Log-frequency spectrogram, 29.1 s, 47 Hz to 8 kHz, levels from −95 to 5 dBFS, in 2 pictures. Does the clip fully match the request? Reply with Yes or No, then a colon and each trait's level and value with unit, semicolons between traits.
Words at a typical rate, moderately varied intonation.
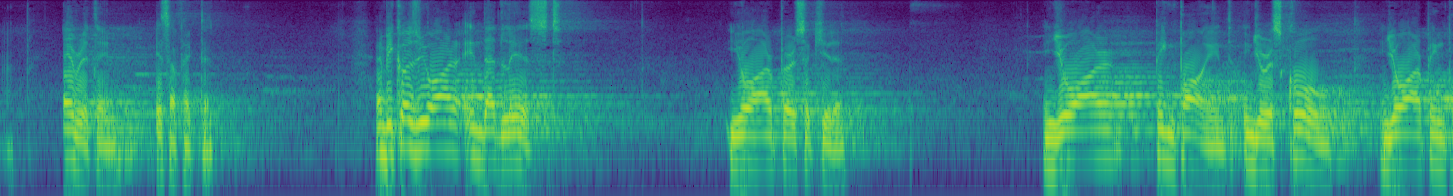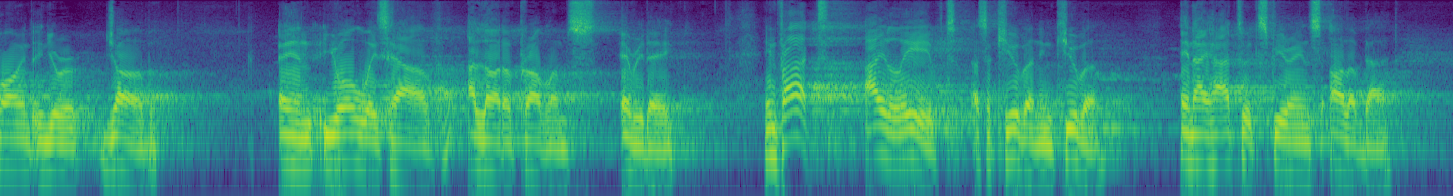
No: slow, 105 wpm; average, 3.8 semitones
